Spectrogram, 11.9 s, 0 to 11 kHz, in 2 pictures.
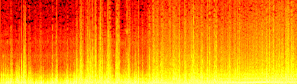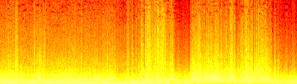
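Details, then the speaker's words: Westfield, road test in second gear at full throttle to check for misfire after finding the fault, revs to 6500 rpm: note climbs cleanly and steadily, no stutter or popping, very smooth; problem solved, normal full-load acceleration. "je vais pousser la dose en pleine charge pour voir si ça provient le rupteur alors hop c'est parti on reste en deux"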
